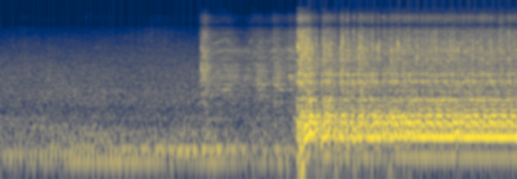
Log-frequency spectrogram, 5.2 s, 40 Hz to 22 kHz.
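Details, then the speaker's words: Modified V8 in a full bolt-on NA build with a blower-spec camshaft, freshly tuned, in a shop at about 70°F: starter whirs, then a sharp bang and a loud, lumpy, fast cold idle with heavy rumble; a normal cold start. "If anybody has been around like one of the newer Coyotes or newer LT motors, when they're modified or they have aftermarket exhaust on them, these suckers will hit you right in the chest when you first fire them up when they're cold in the morning."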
